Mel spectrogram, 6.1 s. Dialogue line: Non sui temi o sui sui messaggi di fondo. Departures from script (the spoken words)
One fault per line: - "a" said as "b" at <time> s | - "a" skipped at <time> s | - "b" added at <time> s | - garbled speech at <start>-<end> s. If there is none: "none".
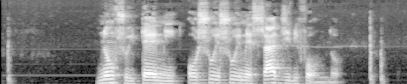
none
